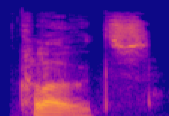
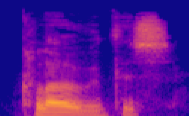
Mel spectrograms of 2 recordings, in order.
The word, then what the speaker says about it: clothes: comfortable not comfortable comfortable clothes the final sound is of the followed by an S clothes if this is difficult for you just pronounce it like clothes as in close the door close answer the WC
